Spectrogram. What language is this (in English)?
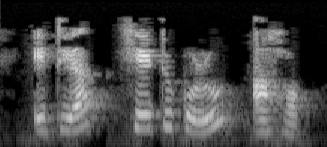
Assamese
